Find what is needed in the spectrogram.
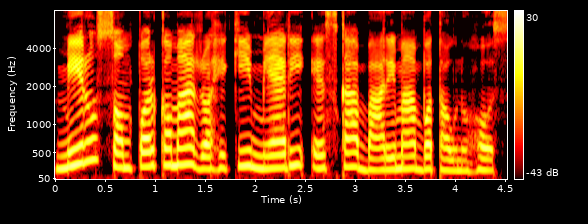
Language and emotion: Nepali, neutral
